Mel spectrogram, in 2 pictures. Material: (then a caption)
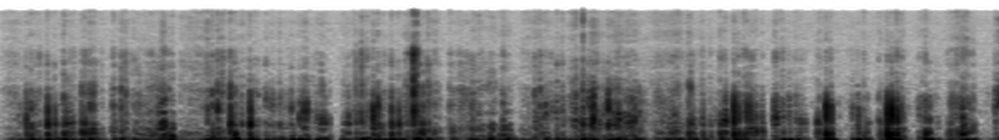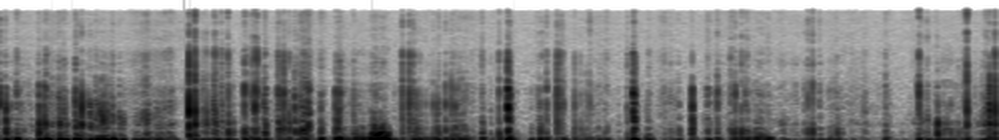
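Fabric. Fingertips and short nails scratch along the stitched fabric crown of a black Adidas baseball cap with stitched panels, lying on orange carpet. The result is a steady run of rough, dense scratching strokes with a heavy low rumble underneath and many brief scraping bursts.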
